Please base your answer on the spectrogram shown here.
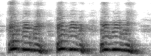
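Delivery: very high squeaky imitation, loud; Jimmy Hart. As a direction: squeal it like a hyped manager. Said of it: "we had Jimmy Hart".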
